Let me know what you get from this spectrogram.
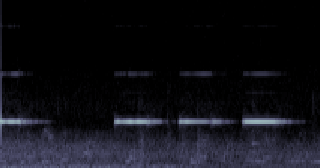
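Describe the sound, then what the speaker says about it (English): A household smoke alarm sounds with a series of sharp, high electronic beeps in uneven bursts, loud and close indoors, with faint background noise between the tones. "The smoke alarm is sounding on"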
